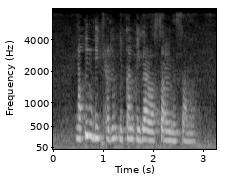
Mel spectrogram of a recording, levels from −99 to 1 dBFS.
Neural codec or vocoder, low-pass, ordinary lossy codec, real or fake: codec, 44.1 kHz, 3.4 kbps, Pupu-Codec; 7.2 kHz; none; fake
